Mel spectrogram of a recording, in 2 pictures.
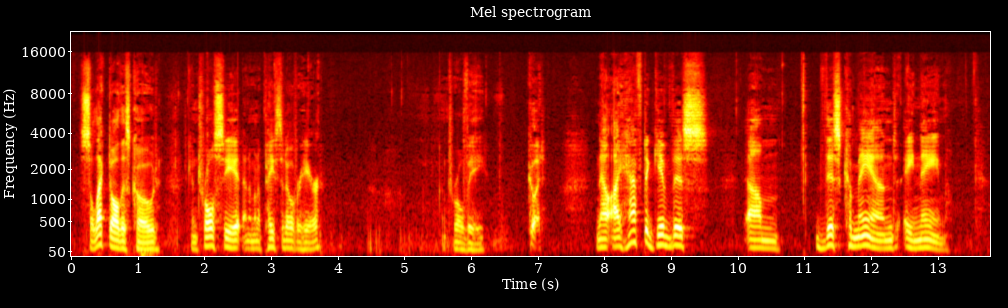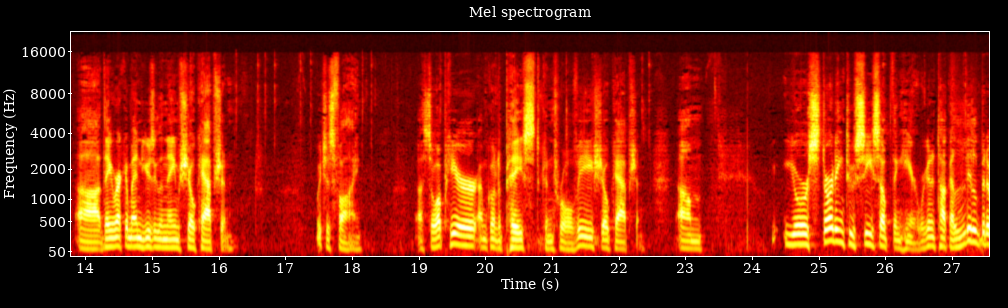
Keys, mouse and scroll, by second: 1.8 c, 2.8 click, 6.0 v, 8.4 click, 14.3 F7, 17.3 right click, 18.1 click, 19.3 click, 21.0 ctrl+v, 22.3 click, 25.3 click, 25.9 click.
